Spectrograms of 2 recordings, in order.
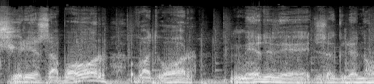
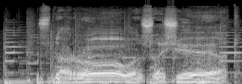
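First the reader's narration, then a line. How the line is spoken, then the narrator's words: Deep bass. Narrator (Russian): пробасил он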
